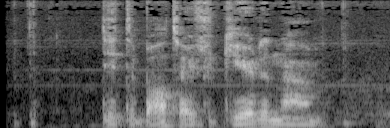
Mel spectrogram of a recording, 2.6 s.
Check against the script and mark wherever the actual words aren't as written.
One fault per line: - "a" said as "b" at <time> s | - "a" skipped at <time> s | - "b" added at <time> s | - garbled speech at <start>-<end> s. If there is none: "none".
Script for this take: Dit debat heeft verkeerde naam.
none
